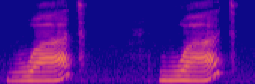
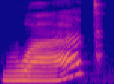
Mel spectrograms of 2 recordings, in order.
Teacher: is a rising tone. It sounds like the English question, what? What? Can you sense the change of the pitch? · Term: second tone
